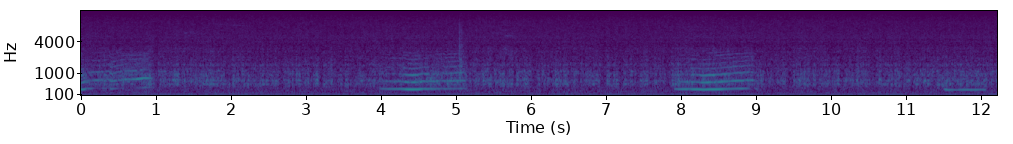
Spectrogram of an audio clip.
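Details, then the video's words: Kitty Leonardo, a sleeping cat, snoring away: drawn-out, faintly whistling tonal breaths about a second long, returning roughly every four seconds over a quiet, steady background hum. "Kitty Leonardo snoring away."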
